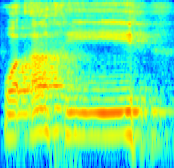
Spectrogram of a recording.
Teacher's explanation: وأخی میں حمزہ اقصی حلق سے ادا کریں گے، خا ادنی حلق سے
